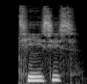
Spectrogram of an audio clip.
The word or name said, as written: tesis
